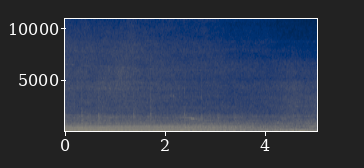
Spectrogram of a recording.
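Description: A jet engine hums steadily up close.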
